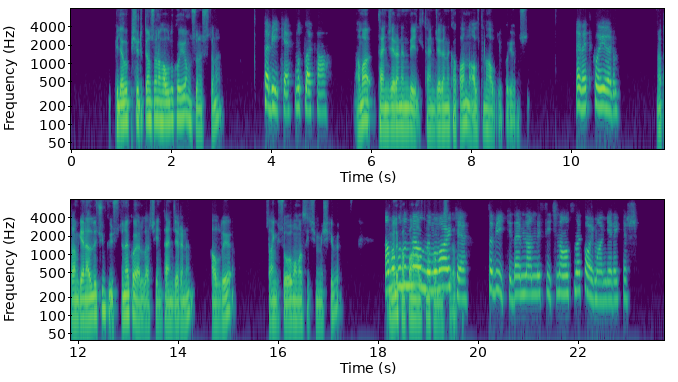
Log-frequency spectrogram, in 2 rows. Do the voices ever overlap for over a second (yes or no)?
yes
